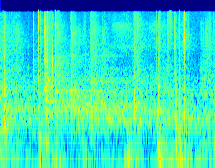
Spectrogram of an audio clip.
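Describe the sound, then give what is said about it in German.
Old wooden floorboards of the organ loft in the Grossmünster church creak and thud under shifting weight, a series of irregular knocks and groans of moderate loudness with a faint background hiss and no voices. “Der knarrende Boden, das ist der vom Grossmünster. Und zwar oben von der Orgel empore.”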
